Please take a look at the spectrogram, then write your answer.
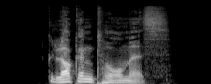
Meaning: genitive singular of Glockenturm
- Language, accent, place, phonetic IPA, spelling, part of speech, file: German, Germany, Berlin, [ˈɡlɔkn̩ˌtʊʁməs], Glockenturmes, noun, De-Glockenturmes.ogg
